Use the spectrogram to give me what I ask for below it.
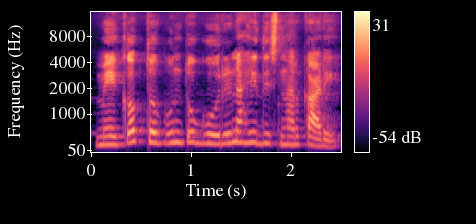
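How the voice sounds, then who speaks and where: A woman voicing a young adult brother who impatiently shouts and teases his sister with mocking nicknames, in a read-aloud storybook. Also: fairly high pitch, normal speed, soft background music, lightly acted. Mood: teasing, impatient.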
